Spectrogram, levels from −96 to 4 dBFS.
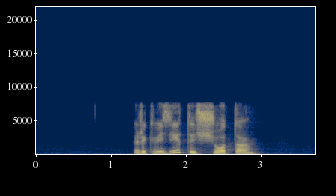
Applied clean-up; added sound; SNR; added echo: neural mask model DeepFilterNet 3.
